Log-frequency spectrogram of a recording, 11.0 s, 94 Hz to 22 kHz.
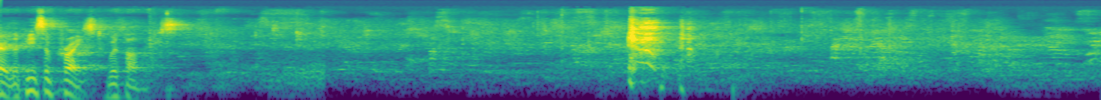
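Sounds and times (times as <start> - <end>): murmur of congregation: 0.0 - 11.0
person coughing loudly: 6.3 - 7.0.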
